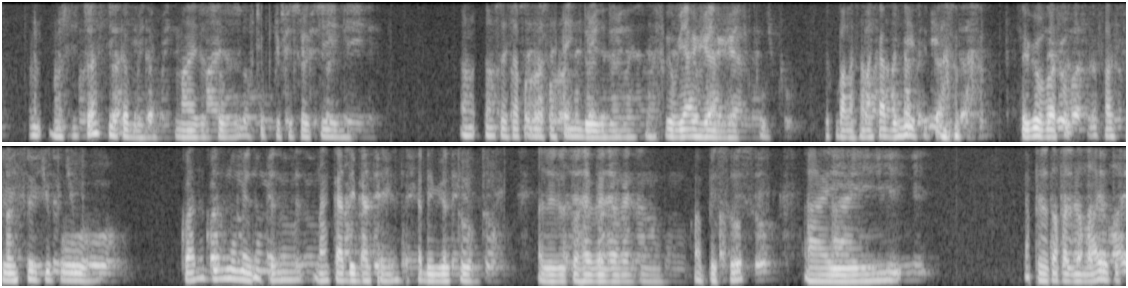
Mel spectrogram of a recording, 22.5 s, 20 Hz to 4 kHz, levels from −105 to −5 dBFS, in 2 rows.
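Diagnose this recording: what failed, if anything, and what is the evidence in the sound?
Echo with no canceller, present throughout. Every phrase of speech is followed roughly a third of a second later by a thinner copy only about 7 dB down. That means the far end is playing the call over a loudspeaker, its microphone is picking it back up, and no acoustic echo cancellation in the call processing removes it. The repeat is band-limited like the rest of the audio, with nothing above 4 kHz, which fits narrowband G.711 mu-law.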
